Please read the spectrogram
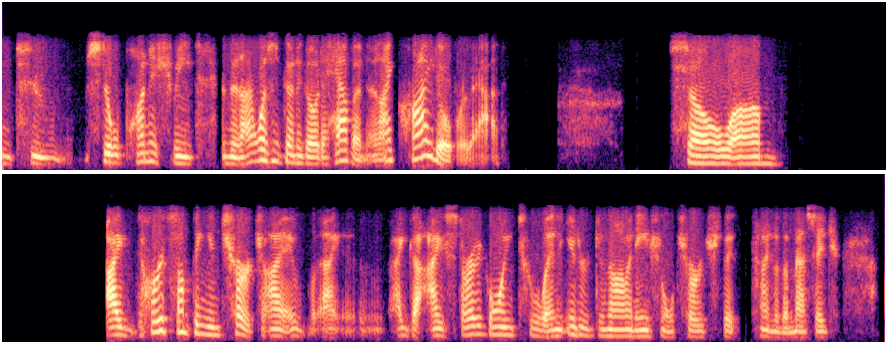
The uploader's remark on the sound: qualification from the 100 Pounders Phone Meeting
